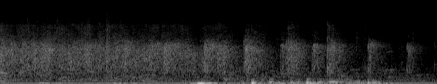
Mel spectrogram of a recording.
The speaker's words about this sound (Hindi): जोरदार ताली बजा करके स्वागत करो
